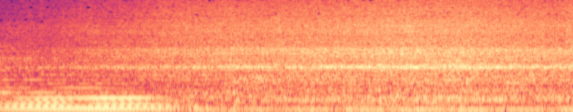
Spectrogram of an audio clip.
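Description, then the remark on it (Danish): A steady, loud engine drone with a deep humming tone, giving way after a couple of seconds to a broad rushing rumble of wind and churning water on the deck of the ferry Prinsesse Isabella during the trip to Samsø. No one speaks. “Jeg står på dækket af færgen Prinsesse Isabella, og det er et sted, jeg har stået mange gange før.”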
